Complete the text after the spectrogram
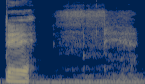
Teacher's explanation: जो ट है ये मूर्धन्य है कि जब हम उच्चारण करते हैं तो ये दांत से जीभा नहीं टकराती है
